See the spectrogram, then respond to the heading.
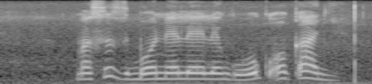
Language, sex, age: Xhosa, female, 24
